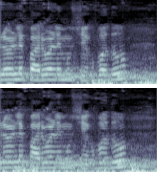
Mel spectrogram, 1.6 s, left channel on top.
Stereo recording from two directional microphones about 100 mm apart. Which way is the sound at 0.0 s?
40° left (ahead or behind).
